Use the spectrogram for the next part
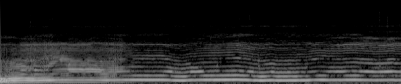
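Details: Adult man with catathrenia recorded asleep by his wife: a sustained, steady, voiced hum-like groan on a prolonged out-breath, sleep-related groaning.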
